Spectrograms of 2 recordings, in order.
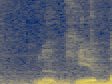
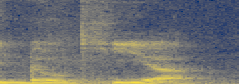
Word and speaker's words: Nokia: Nokia bought them, and it's pretty much Don't say Nokia. – It doesn't matter. – Focus on the first syllable. – Nokia. – Or some people say Nokia.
